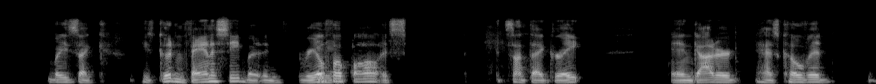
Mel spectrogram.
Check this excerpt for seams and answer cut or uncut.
uncut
